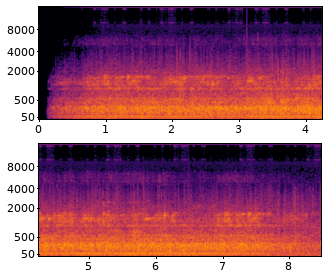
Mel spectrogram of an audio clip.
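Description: Oatmeal bubbling in a saucepan on an electric stove, a dense run of small pops over a low steady hum, fading in at the start.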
